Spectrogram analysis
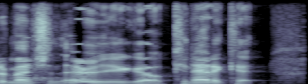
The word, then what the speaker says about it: Connecticut: I'm a Hungarian flat earth believer currently living in Connecticut. Thank you very much, Laz. Oh, by the way, I got to mention, there you go, Connecticut, right? Nobody uses it. That C is like never pronounced.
